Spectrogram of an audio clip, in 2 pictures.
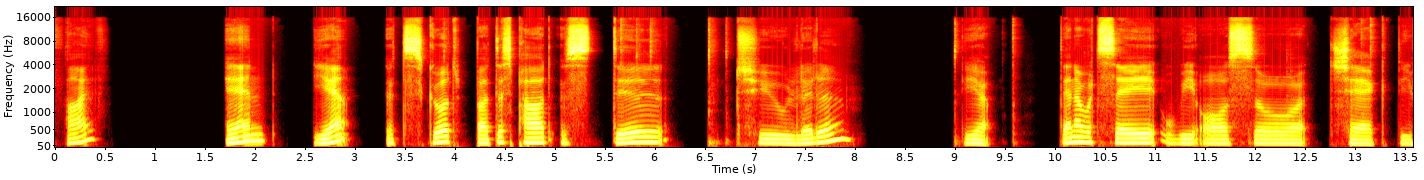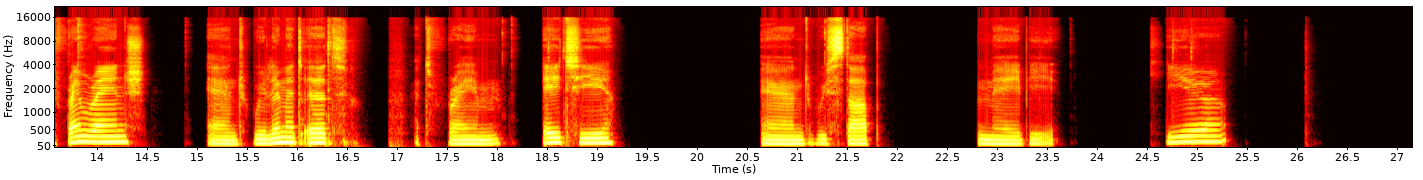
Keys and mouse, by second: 0.0 space, 3.7 space, 4.5 drag, 5.8 space, 6.5 space, 8.8 space, 13.1 click, 13.7 click, 14.8-16.4 drag, 18.5 space, 19.7 space, 23.8 space, 24.8 space, 25.5 click, 26.9 click.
